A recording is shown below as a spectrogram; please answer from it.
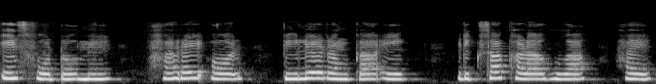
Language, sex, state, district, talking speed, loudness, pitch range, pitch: Hindi, female, Uttar Pradesh, Lucknow, 120 wpm, -12 LUFS, 245-265 Hz, 250 Hz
